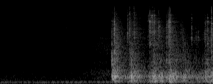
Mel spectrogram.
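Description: Small die-cast toy monster trucks clicking and rattling as they are handled, starting about a second in.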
